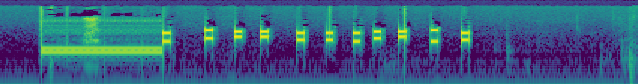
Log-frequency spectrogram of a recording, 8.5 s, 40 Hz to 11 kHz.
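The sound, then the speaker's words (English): A steady dial tone sounds on a telephone in 1989, then eleven touch-tone beeps follow in a brisk, even sequence as a hotline number is dialed, each tone short and clear. “you have the number over there, don't you? Yeah. You want to come over here and dial it?”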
